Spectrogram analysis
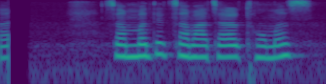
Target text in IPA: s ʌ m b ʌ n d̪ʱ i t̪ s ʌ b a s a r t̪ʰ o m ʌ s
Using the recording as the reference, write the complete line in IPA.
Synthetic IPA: s ʌ m b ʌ n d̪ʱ i t̪ s ʌ m a t͡s a r t̪ʰ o m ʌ s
